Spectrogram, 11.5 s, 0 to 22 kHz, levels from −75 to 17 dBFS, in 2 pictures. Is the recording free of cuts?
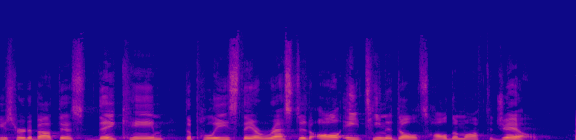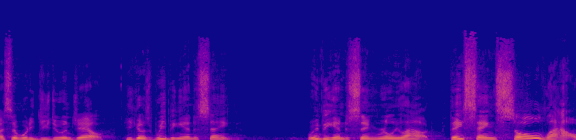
no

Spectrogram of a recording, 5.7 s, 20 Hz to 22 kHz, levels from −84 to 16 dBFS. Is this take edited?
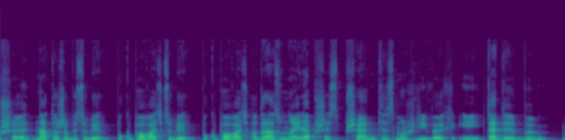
yes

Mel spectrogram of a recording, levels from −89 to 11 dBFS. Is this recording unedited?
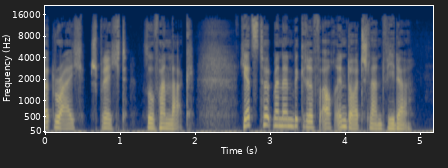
yes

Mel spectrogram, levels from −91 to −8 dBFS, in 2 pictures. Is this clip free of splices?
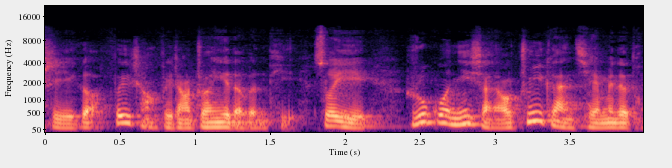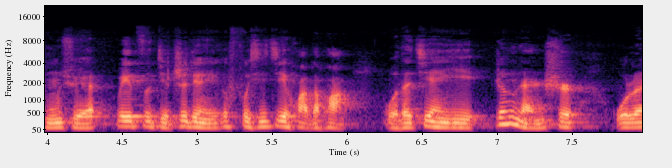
no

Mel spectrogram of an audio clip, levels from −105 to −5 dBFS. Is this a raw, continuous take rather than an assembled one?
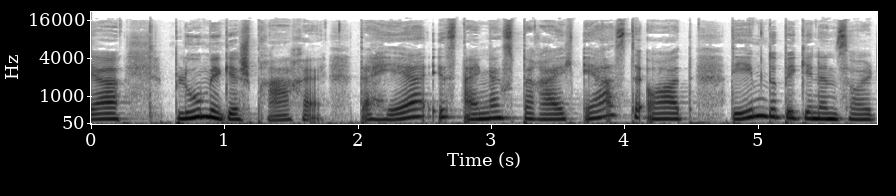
no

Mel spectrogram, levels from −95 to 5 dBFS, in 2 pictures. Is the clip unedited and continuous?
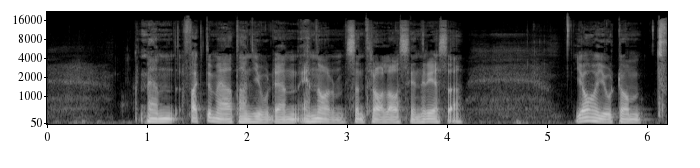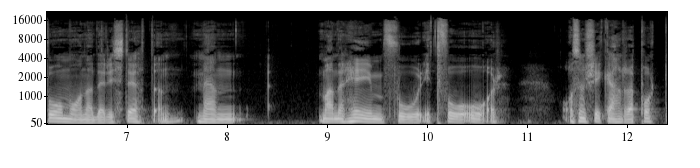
yes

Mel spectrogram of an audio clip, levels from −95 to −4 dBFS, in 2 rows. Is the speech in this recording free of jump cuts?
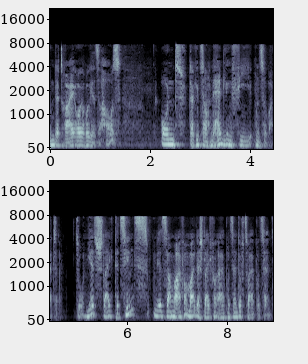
yes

